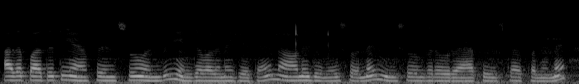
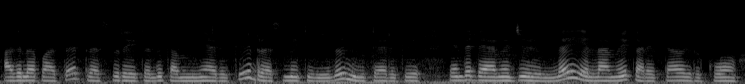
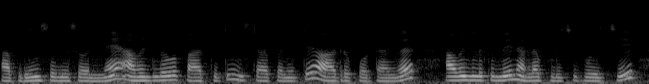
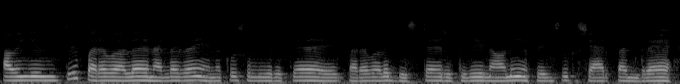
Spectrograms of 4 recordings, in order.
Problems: constant background noise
